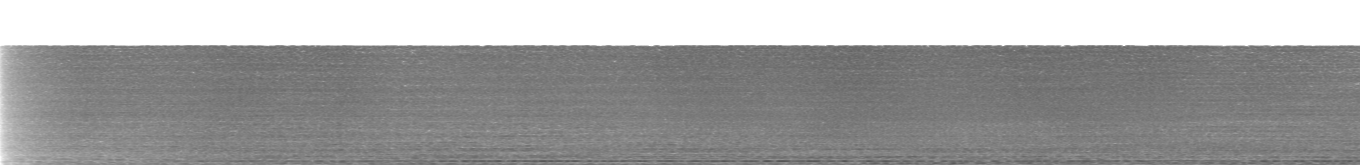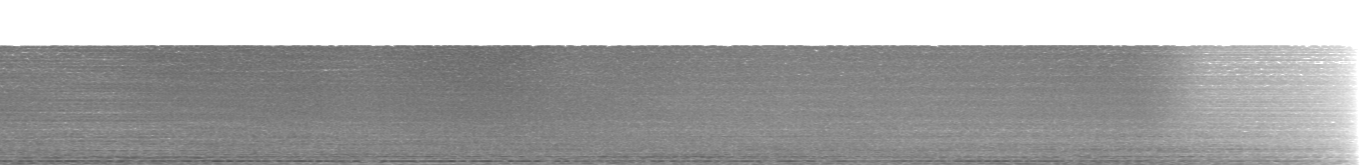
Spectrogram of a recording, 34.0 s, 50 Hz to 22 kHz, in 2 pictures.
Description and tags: Image Sonification 003
Imagen de 500x300px realizada en Adobe Photoshop CS2, exportada a formato RAW y posteriormente abierta en Audacity donde se han aplicado varios efectos.
audification, effect, experimental, image, reverb, sonification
